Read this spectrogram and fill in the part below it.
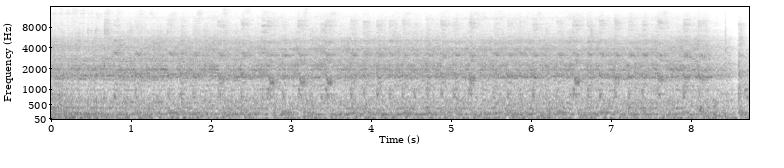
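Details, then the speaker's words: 2004 Honda Reflex scooter cold start at 14°F after sitting two days below freezing: long starter churning with uneven pulses, briefly runs then dies; usually stays running once above 1000 rpm. Hard cold start. "see as it walked up it died up once it gets above a thousand RPMs it'll usually stay running"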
